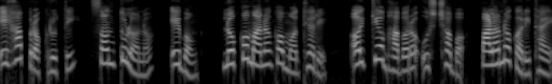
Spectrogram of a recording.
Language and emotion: Odia, neutral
